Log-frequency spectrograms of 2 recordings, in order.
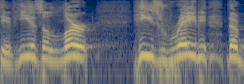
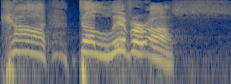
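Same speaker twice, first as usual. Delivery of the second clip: impassioned, fervent, pleading cry; 3 semitones higher than usual. Retelling how people prayed under the Pharaoh, acting out a full-voiced cry. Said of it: "with all of their voice, they cried out unto God".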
